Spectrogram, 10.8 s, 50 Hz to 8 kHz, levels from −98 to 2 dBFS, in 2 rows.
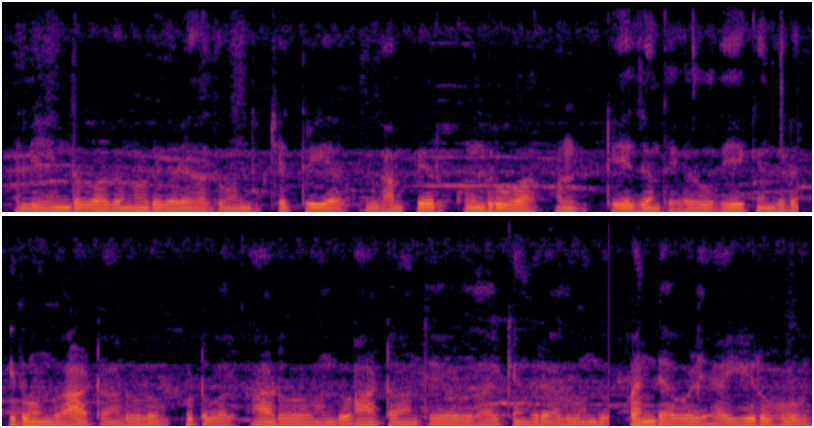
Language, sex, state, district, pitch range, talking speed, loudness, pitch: Kannada, male, Karnataka, Dakshina Kannada, 115-120 Hz, 95 wpm, -38 LUFS, 120 Hz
